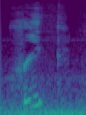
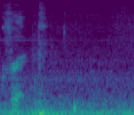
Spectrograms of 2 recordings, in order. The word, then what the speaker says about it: creek: Is it a creek or crick? I Right. call it both, It's depending on what creek. part of the country I'm in at the time.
